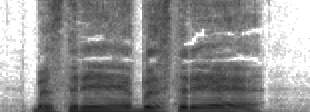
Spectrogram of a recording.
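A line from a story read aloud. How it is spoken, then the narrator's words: Yelling while fighting. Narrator (Russian): орал Алексей, отбиваясь от теней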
